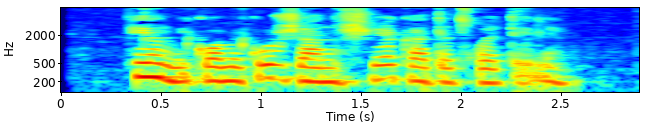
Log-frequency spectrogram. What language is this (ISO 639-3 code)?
kat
